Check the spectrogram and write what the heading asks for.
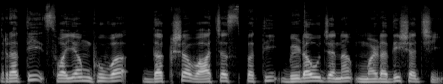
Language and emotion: Kannada, neutral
